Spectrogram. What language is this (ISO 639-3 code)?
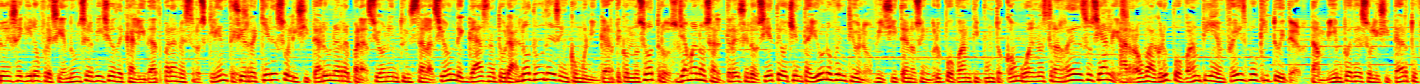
spa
